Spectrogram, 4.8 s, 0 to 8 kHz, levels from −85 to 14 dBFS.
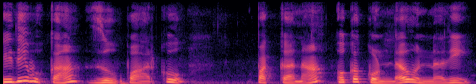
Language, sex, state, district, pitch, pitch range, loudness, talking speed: Telugu, female, Telangana, Hyderabad, 190 Hz, 155-240 Hz, -17 LUFS, 100 wpm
